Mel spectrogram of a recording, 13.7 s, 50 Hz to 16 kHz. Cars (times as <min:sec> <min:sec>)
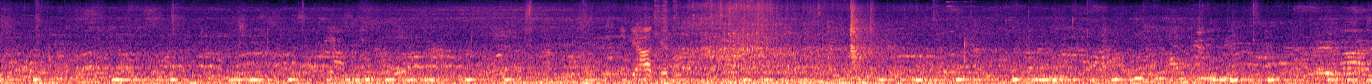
0:05.2 0:09.9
